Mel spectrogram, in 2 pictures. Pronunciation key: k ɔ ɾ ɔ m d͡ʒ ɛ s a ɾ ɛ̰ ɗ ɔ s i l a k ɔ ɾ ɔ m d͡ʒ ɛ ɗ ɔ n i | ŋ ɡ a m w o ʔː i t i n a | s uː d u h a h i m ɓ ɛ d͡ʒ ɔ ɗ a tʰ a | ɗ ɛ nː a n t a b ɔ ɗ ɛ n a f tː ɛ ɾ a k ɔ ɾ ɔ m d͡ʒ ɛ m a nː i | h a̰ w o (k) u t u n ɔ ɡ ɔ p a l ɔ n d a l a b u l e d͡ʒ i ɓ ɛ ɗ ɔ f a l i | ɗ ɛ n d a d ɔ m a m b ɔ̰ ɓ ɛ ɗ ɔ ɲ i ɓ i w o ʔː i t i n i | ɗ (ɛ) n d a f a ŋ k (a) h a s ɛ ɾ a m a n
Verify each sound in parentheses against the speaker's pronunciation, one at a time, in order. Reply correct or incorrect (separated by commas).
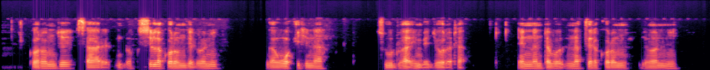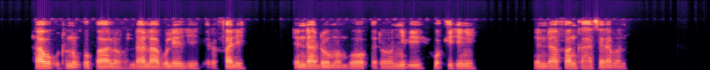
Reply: incorrect, correct, correct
